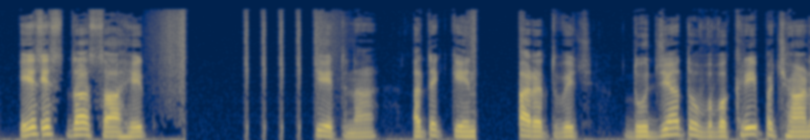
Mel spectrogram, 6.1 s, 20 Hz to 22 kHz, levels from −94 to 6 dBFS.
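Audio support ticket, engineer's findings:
Repeated frames: compressed frames duplicated in the stream or file, so the decoder replays the same stretch. Audible stutter. 0.30–0.41 s, a 104 ms block played twice just before "ਦਾ ਸਾਹਿਤ". 1.84–2.37 s, a 131 ms block played five times in total, adding 0.52 s. 5.32–5.40 s, a 78 ms block played twice.

Wireless microphone squelch dropout: the FM radio link from the mic fades and the receiver's squelch mutes the output. Heard as a rise in hiss or static, then near-silence, then the signal returns. 1.13–2.58 s, right after "ਦਾ ਸਾਹਿਤ", with a mute of about 460 ms. 3.49–3.95 s, with a mute of about 340 ms.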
